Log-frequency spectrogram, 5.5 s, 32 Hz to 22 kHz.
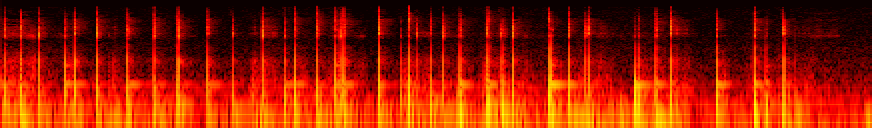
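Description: An upturned, hollow, empty coconut shell bowl is tapped with long fingernails on its sides and top in a quick, uneven run of about 31 distinct taps. Each tap is a short, hollow knock with a low woody body and a bright fingernail click on top. The taps die away almost at once, leaving brief quiet gaps between them.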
